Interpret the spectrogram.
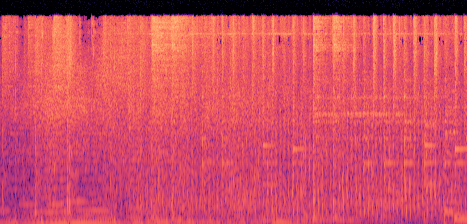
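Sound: helicopter rotor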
